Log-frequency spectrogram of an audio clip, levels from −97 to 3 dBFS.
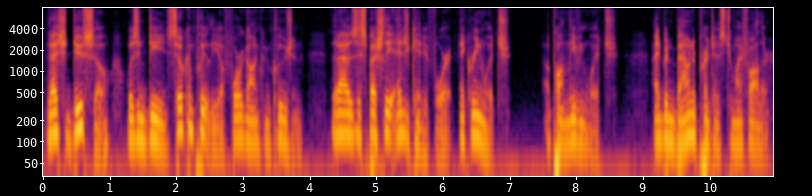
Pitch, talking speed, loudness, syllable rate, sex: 100 Hz, 175 wpm, -20 LUFS, 5.9 syllables/s, male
